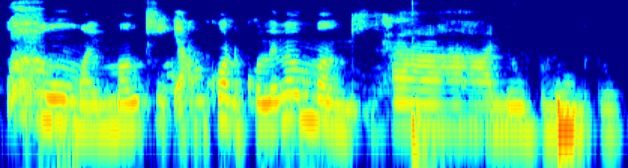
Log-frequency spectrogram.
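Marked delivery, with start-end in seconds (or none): none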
